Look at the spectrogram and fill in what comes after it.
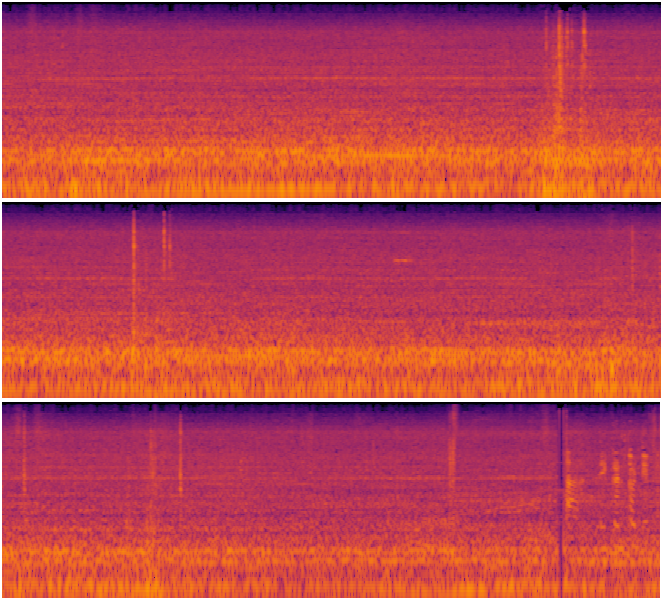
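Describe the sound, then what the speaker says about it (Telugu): Heavy road traffic near a flyover under construction on a highway, a continuous low rumble of engines with passing vehicles and occasional sharp knocks, speech faintly present at times. "ట్రాఫిక్ కూడా ఎక్కువ అయిపోయింది"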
